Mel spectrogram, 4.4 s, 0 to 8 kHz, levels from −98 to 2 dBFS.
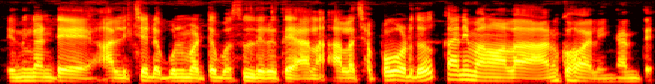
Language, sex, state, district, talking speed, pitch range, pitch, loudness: Telugu, male, Andhra Pradesh, Guntur, 205 wpm, 120-150 Hz, 125 Hz, -16 LUFS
